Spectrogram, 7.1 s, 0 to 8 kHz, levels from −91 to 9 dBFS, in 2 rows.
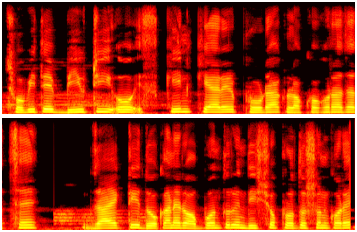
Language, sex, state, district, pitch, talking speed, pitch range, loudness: Bengali, male, West Bengal, Cooch Behar, 175 Hz, 135 wpm, 170-190 Hz, -16 LUFS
